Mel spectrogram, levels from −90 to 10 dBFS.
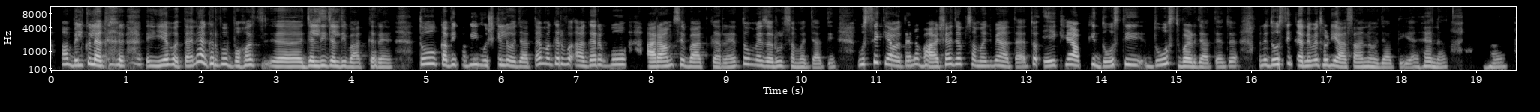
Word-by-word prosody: अ, 275 - +2
बिल्कुल, 235 +5 +3
अगर 245 +1 +4 0.3
ये 215 +3 +4
होता 215 -5 0
है 220 - 0
ना 395 - +3
अगर 310 -3 +3
वो 285 - +3
बहुत 240 +4 +1
अ, 195 -1 +3
जल्दी-जल्दी 215 -1 +3
बात 180 -2 -4
करें 175 -3 -3 0.4
तो 295 +2 +4
कभी-कभी 250 0 +1
मुश्किल 240 +2 -2
हो 225 -3 +2
जाता 195 +4 -3
है, 295 - +1
मगर 290 0 0
व 275 - +2 0.2
अगर 240 +4 +1 0.2
वो 260 - +2 0.4
आराम 200 +3 +5
से 255 - 0
बात 185 -1 -1
कर 180 -3 -3
रहे 170 +1 -5
हैं 195 +2 -6
तो 285 +6 -2
मैं 240 -3 -2
ज़रूर 200 0 -1
समझ 175 -3 -6
जाती। 160 +2 -7 0.3
उससे 275 +6 +1
क्या 295 -7 +1
होता 215 -1 -1
है - - -3
ना 280 - -1
भाषा 190 +9 +2
जब 285 -1 0
समझ 215 -5 -3
में 230 +1 -2
आता 190 -4 -2
है - - -3
तो 280 - +2
एक 220 +3 +1
है 265 - +4
आपकी 240 +4 +1
दोस्ती 240 +6 0 0.3
दोस्त 265 -1 -1
बढ़ 190 -2 +4
जाते 175 -1 -3
हैं, 180 0 -6
ज 200 - -9
माने 235 +4 -5
दोस्ती 265 +3 +3
करने 220 0 +4
में 245 - +2
थोड़ी 235 -2 +3
आसान 180 +2 -2
हो 180 -2 -1
जाती 165 0 -6
है, 165 +3 -7
है 200 - +1
ना? 175 -2 -4 0.6
हाँ, 175 +2 -8
215 Hz, 210 wpm, -24 LUFS, 185-250 Hz, 0.6 s, आराम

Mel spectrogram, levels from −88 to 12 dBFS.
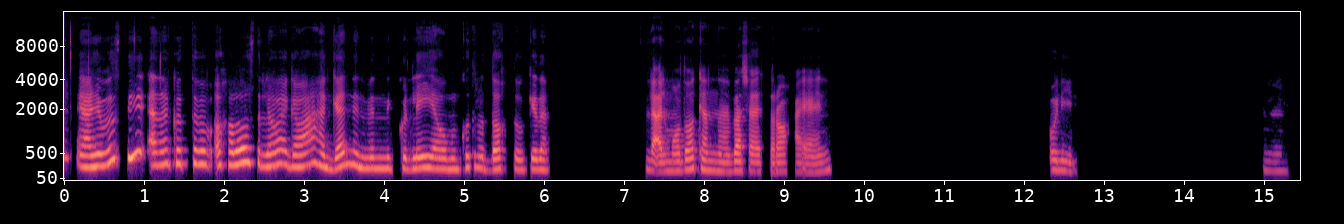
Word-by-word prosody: يعني 230 0 +4
بُصّي، 385 - +5
أنا 260 +2 +2
كنت 285 +1 -3
بابقى 270 -3 +1
خلاص، 275 +4 +5
اللي 235 -3 0
هو 255 - +1
يا 285 0 +1
جماعة 240 +4 0
هاتجنن 230 +4 +1
من 200 0 -1
الكُلِّية، 200 +1 0
ومن 190 0 -2
كُتر 215 +2 -5
الضغط 190 0 -2
وكده. 185 0 -3 1.2
لأ، 180 - +2
الموضوع 160 +4 -2
كان 170 -5 -5
بشع 165 0 -2
الصراحة 155 0 -7
يعني. 150 +6 -8 2.7
قولي 175 -2 -7
لي. 155 - -24 2.3
إمم. 160 -1 -21
200 Hz, 100 wpm, -18 LUFS, 170-255 Hz, 2.7 s, بُصّي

